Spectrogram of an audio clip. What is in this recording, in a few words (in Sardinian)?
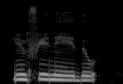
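"infinidu", female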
